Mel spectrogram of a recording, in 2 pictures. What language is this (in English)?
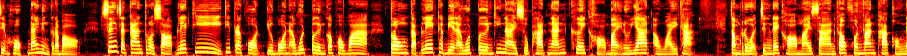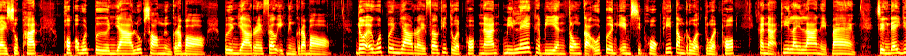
Thai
